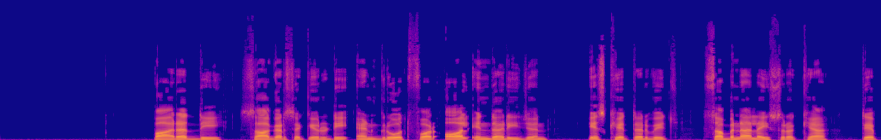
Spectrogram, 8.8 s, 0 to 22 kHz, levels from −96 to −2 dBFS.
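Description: Nothing to flag here: the speech comes across without any technical problems worth pointing to.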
